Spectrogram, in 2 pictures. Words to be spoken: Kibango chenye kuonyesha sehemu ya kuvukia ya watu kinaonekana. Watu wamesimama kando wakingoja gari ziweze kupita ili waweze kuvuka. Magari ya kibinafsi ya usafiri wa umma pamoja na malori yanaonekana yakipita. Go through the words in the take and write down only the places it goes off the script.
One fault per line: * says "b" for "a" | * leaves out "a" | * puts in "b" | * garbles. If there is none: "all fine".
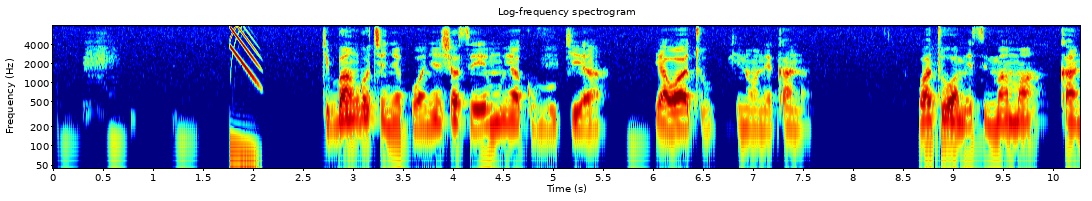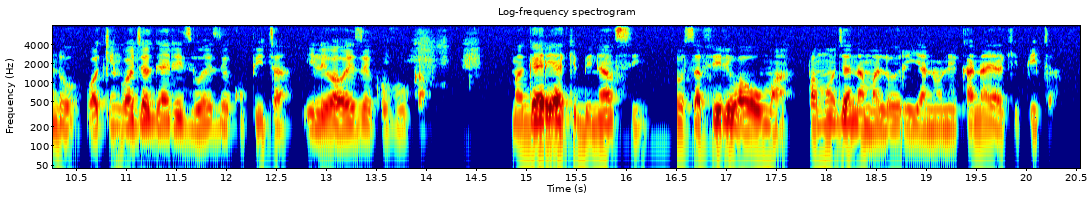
* leaves out "ya"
